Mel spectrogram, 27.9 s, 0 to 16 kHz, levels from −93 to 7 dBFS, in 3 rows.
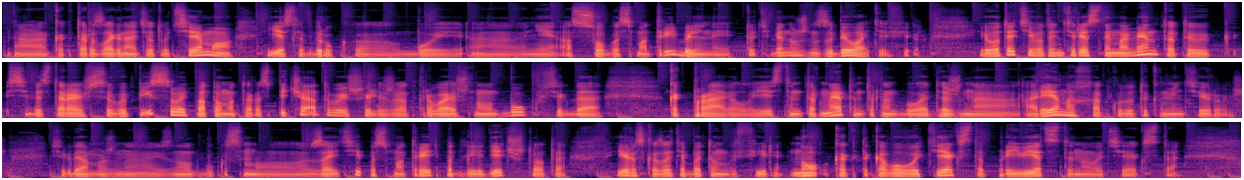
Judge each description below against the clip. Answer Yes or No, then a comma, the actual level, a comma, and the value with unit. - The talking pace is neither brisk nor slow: Yes, average, 140 wpm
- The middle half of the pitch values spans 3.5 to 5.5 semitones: Yes, average, 4.4 semitones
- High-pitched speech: No, very low, 95 Hz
